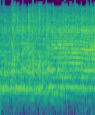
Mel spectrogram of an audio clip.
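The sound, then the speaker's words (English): A loud, steady roar of an audience cheering and whooping, with high sustained shouts riding over a dense wash of crowd noise for the whole moment. “Were you waiting for applause?”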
